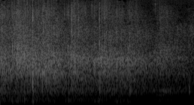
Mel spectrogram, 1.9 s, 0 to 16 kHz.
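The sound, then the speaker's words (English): A church audience claps together after hearing that its $30,000 goal for international missionaries was reached, a steady, dense wash of applause that holds fairly level for two seconds, then gradually tapers off. No voices are heard over it. “Yeah, you can clap.”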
